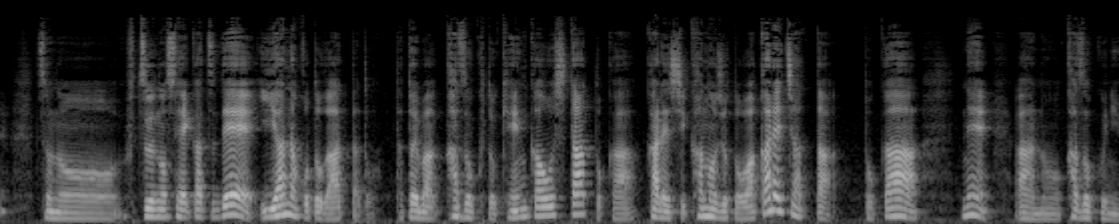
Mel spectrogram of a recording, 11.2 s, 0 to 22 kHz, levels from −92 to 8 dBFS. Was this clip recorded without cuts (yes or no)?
no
